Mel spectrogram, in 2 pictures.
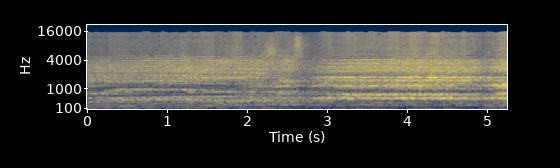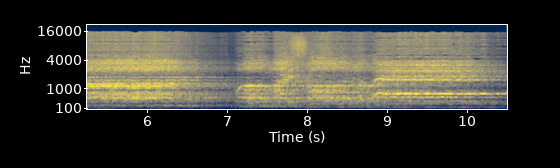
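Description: A church choir singing a slow hymn in long, held notes, growing louder, with a new phrase entering about seven seconds in.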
